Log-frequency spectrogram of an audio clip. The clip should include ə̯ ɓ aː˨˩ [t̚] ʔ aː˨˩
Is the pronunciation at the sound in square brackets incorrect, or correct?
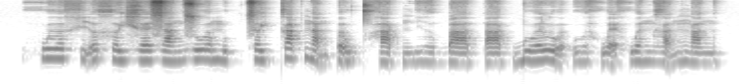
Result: correct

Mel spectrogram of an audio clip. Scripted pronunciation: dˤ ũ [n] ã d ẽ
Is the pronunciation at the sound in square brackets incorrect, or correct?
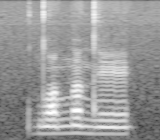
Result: correct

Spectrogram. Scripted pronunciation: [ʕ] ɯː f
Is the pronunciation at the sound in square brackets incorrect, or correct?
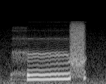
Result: incorrect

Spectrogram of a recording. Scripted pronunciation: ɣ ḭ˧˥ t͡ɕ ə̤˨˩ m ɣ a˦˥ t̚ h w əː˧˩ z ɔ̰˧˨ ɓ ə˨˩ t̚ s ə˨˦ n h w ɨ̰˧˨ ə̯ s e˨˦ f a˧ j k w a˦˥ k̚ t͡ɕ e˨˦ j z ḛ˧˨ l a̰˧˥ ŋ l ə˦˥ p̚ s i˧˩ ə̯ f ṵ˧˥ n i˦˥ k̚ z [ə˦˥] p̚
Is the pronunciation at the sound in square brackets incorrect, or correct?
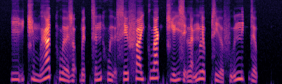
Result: incorrect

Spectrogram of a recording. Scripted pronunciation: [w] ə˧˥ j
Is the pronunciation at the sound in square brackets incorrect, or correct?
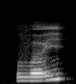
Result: incorrect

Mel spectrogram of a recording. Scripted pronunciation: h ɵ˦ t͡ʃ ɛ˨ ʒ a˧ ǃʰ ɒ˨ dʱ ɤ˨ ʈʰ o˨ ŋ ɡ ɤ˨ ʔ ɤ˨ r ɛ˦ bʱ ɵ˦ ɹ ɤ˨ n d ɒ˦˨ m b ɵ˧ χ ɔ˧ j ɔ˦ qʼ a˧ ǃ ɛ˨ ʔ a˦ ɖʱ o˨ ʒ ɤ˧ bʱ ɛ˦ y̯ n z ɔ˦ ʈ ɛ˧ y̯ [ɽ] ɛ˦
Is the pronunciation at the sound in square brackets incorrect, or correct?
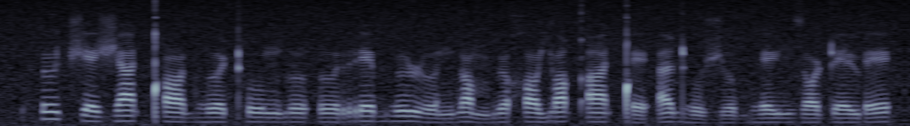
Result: correct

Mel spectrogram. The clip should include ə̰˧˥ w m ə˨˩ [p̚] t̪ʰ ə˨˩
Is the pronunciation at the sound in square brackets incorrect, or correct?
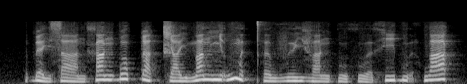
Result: incorrect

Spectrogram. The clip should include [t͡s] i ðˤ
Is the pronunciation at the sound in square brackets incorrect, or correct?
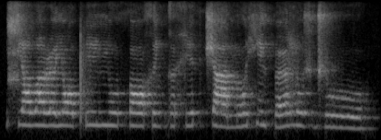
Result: incorrect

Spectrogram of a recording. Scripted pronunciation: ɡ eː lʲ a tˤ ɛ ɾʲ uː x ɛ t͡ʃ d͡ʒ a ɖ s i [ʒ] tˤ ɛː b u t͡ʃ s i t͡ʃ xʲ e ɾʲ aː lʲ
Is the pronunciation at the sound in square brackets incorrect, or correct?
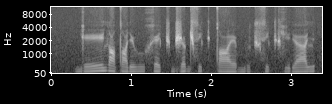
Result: incorrect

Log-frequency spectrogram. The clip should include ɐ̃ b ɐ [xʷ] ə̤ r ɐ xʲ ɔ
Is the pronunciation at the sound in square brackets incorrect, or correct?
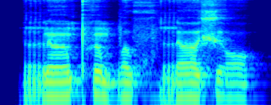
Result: correct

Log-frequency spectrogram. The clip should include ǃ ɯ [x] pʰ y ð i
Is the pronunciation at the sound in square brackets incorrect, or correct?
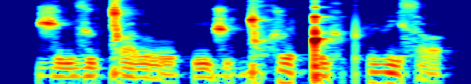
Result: correct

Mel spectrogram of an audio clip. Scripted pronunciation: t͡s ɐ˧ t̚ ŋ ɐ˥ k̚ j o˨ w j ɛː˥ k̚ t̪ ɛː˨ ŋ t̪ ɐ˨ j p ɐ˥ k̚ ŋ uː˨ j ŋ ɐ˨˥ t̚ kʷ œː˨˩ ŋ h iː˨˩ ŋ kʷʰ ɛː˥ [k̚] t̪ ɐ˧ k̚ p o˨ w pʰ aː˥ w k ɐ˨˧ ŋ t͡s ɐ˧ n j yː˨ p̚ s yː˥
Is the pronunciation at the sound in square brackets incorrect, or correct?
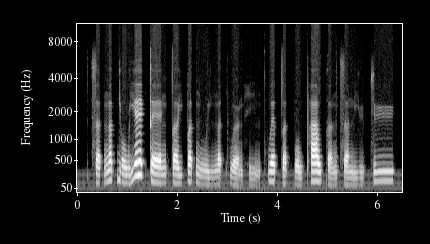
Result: incorrect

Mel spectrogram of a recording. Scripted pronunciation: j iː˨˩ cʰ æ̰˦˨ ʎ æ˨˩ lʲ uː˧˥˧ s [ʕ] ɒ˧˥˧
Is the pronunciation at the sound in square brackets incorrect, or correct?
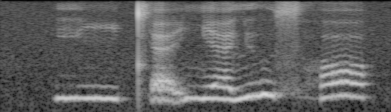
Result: incorrect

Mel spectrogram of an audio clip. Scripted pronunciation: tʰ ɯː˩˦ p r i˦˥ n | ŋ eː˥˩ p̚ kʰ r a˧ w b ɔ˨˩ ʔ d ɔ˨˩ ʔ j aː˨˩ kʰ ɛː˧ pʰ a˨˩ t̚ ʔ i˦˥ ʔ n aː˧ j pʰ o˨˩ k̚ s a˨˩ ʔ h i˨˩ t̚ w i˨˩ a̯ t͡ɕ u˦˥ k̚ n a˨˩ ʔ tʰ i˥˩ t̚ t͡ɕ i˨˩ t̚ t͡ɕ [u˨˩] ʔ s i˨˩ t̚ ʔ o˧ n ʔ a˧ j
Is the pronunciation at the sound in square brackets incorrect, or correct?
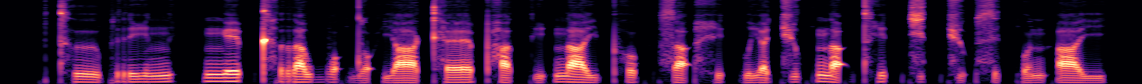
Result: correct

